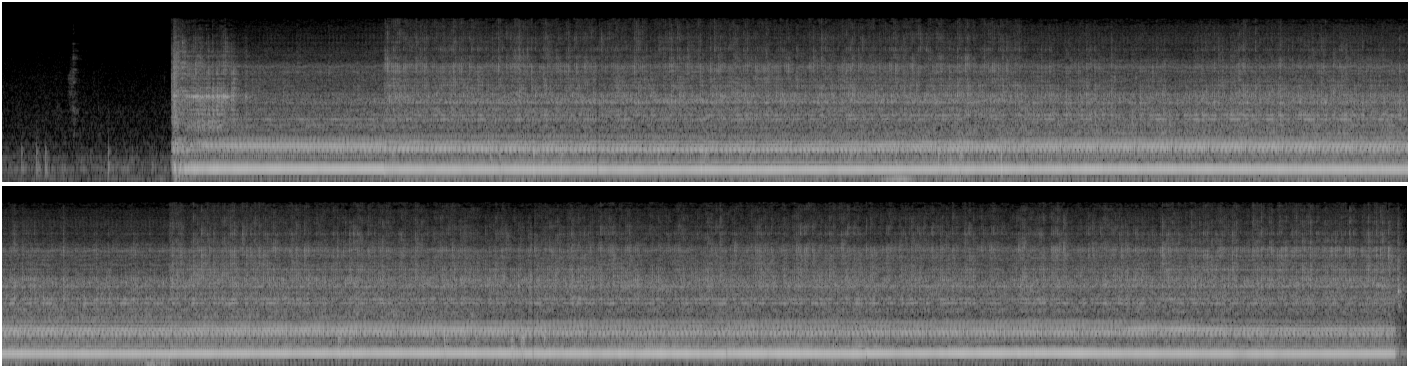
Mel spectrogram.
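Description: Small electric rotary-vane vacuum pump switched on about two seconds in and running with a loud, steady hum until it is cut off suddenly at the end. It is evacuating the reactor vessel, pulling out remaining air and any particles shed from the heated nickel mesh.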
